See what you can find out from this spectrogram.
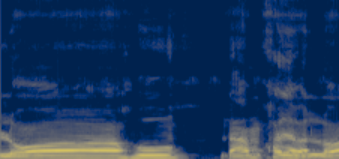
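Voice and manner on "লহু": লহু with a thick, heavy L sound; heavy full sound. Shown as a demonstration. Teacher shows the heavy sound of লহু. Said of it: "আল্লাহ লেখাটি মোটা করা হবে".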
